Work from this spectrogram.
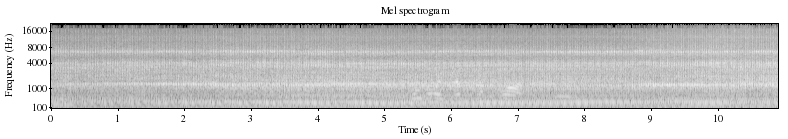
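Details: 2005 Subaru Forester 2.5 SOHC boxer, about 100,000 miles, at idle: steady high-pitched whine over even idle from inside the timing belt cover; failing timing belt tensioner or idler pulley bearing, belt previously replaced incorrectly.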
